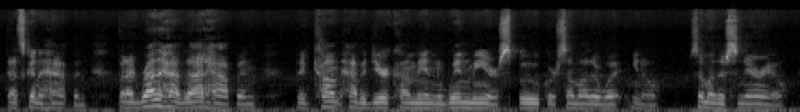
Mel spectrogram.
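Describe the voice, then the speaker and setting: A man's voice: mid-range voice, mellow, poor audio. A man gives an informal tutorial as a hunting instructor, in a plain-spoken, conversational way.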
